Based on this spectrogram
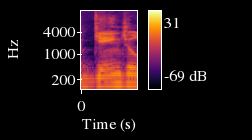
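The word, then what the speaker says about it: Gaingels: love the name so gangel is spelled uh g a i n g LS you know so like gain as in you gain something Angels you know so gangel g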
